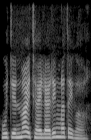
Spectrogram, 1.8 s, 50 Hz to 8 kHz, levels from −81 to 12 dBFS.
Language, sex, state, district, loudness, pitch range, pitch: Wancho, female, Arunachal Pradesh, Longding, -16 LUFS, 210-240 Hz, 230 Hz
